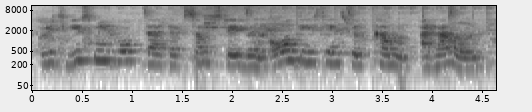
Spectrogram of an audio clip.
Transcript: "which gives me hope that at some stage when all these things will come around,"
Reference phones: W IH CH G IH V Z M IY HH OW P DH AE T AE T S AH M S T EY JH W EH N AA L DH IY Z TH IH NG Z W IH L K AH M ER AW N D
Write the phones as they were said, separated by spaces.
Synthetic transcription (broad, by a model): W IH CH G IH V Z M IY HH OW P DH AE T AE T S AH M S T EY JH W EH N AA L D IY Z T IH NG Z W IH L K AH M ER AW N D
